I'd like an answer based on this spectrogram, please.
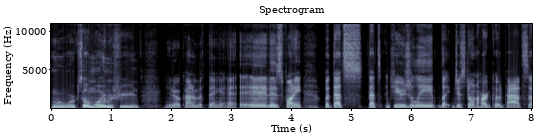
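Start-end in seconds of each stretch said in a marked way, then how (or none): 0.0-1.5 snide, mocking, sarcastic put-on tone. When shared code doesn't work, quoting the excuse: mocking put-on voice. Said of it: "in that mocking voice".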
